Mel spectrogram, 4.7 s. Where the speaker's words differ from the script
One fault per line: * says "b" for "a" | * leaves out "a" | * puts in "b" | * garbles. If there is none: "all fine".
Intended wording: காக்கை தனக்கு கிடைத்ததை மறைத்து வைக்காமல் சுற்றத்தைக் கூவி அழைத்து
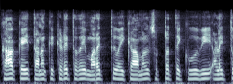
all fine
